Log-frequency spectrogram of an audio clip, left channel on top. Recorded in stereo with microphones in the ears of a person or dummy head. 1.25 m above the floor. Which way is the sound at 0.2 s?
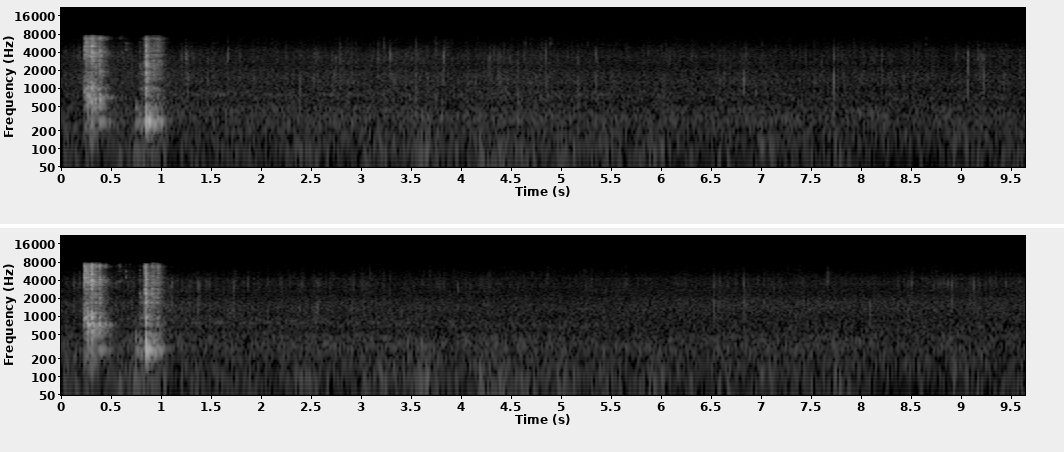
65° right (ahead or behind).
